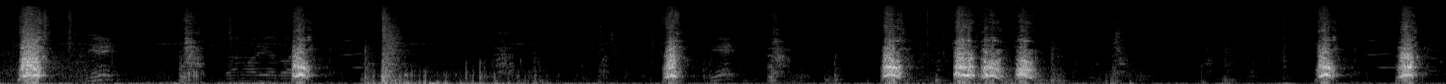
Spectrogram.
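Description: Three free-running pack hounds, Doberman-Bloodhound crosses (50% Doberman, 50% Bloodhound), bark loudly in sharp, irregular bursts, about a dozen barks across the stretch, with a quick cluster of several near the end and quieter shuffling noise between them.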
